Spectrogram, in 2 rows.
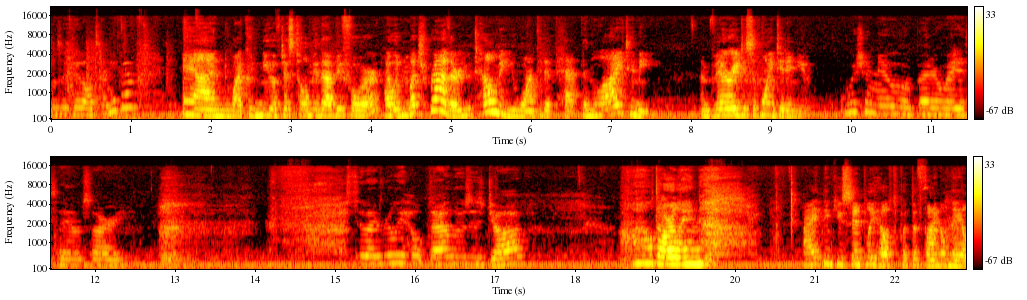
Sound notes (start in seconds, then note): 12.8 sigh; 12.8 guilty sigh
